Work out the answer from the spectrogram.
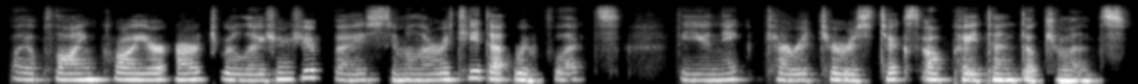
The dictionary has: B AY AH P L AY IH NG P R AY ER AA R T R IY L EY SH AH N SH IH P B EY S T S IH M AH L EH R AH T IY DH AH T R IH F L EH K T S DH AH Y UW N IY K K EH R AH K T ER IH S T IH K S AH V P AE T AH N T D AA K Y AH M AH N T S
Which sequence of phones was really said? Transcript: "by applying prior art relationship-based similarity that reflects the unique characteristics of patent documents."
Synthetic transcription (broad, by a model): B AY AH P L AY IH NG P R AY ER AA R T R IY L EY SH AH N SH IH P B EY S S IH M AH L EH R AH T IY DH AH T R IH F L EH K T S DH AH Y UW N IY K K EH R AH K T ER IH S T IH K S AH V P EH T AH N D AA K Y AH M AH N T S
